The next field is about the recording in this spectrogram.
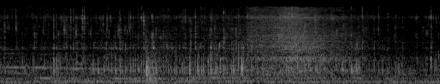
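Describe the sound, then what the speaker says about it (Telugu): A small cup of water poured into a cooking pot while making vegetable shorba soup, a steady close splashing hiss that swells briefly near the end, with no talking. "మాడిపోతుందని కొంచెం నీళ్ళు పోసుకుంది, ఒక చిన్న కప్పు."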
